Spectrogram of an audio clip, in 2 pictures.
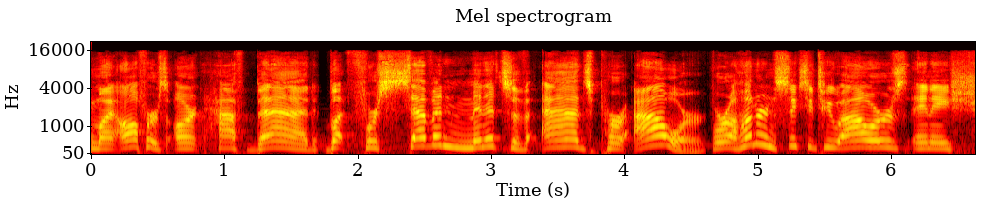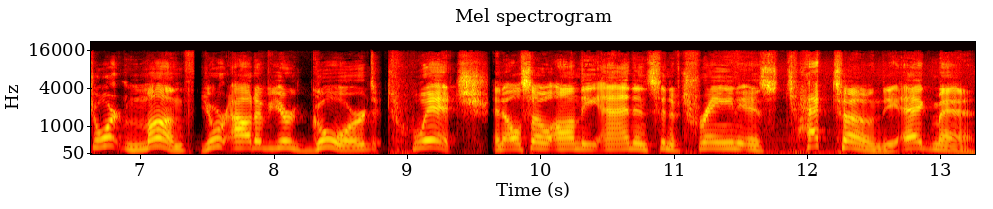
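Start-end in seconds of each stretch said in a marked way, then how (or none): none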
